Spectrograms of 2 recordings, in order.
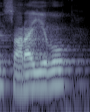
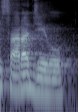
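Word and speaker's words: Sarajevo: Bosnia और हेर्जेगोविना capital सारा ये वो ध्यान रखिएगा यहां पर जे को वाय की तरह प्रोनाउंस किया जाता है इसीलिए आप नाम में देखेंगे सारा येवो होगा ना कि सारा जेवो फिर है अगला देश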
